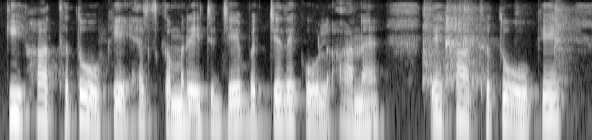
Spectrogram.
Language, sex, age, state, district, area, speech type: Punjabi, female, 45-60, Punjab, Jalandhar, urban, spontaneous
